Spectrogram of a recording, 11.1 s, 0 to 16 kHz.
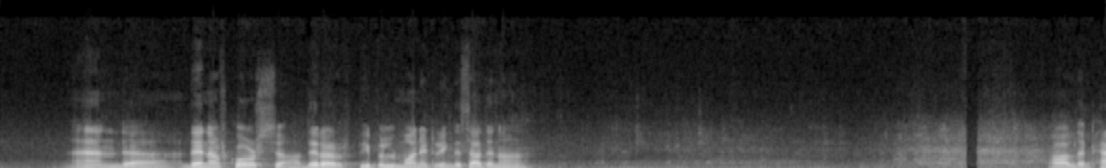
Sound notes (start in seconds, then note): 8.4 gestures/Laughter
